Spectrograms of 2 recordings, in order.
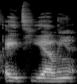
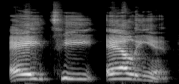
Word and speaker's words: ATLien: videos, ATLien, learn how to spell how to pronounce ATLien. It's actually on the cup. I put it on the cup on purpose. See the little pronunciation? ATLien.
